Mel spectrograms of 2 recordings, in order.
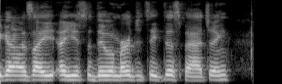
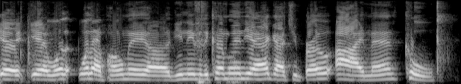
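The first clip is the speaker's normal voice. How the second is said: casual slangy put-on voice. Explaining how not to talk to a boss, speaker imitates casual slang talk. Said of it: "there and be like be".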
